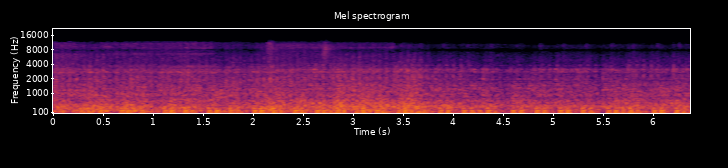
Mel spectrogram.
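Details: Suzuki Cappuccino being revived; idle sits low and hunts unevenly with irregular pulses, suspected vacuum leak with owner also suspecting the MAP sensor; a known leak spot has always leaked: vacuum leak.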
